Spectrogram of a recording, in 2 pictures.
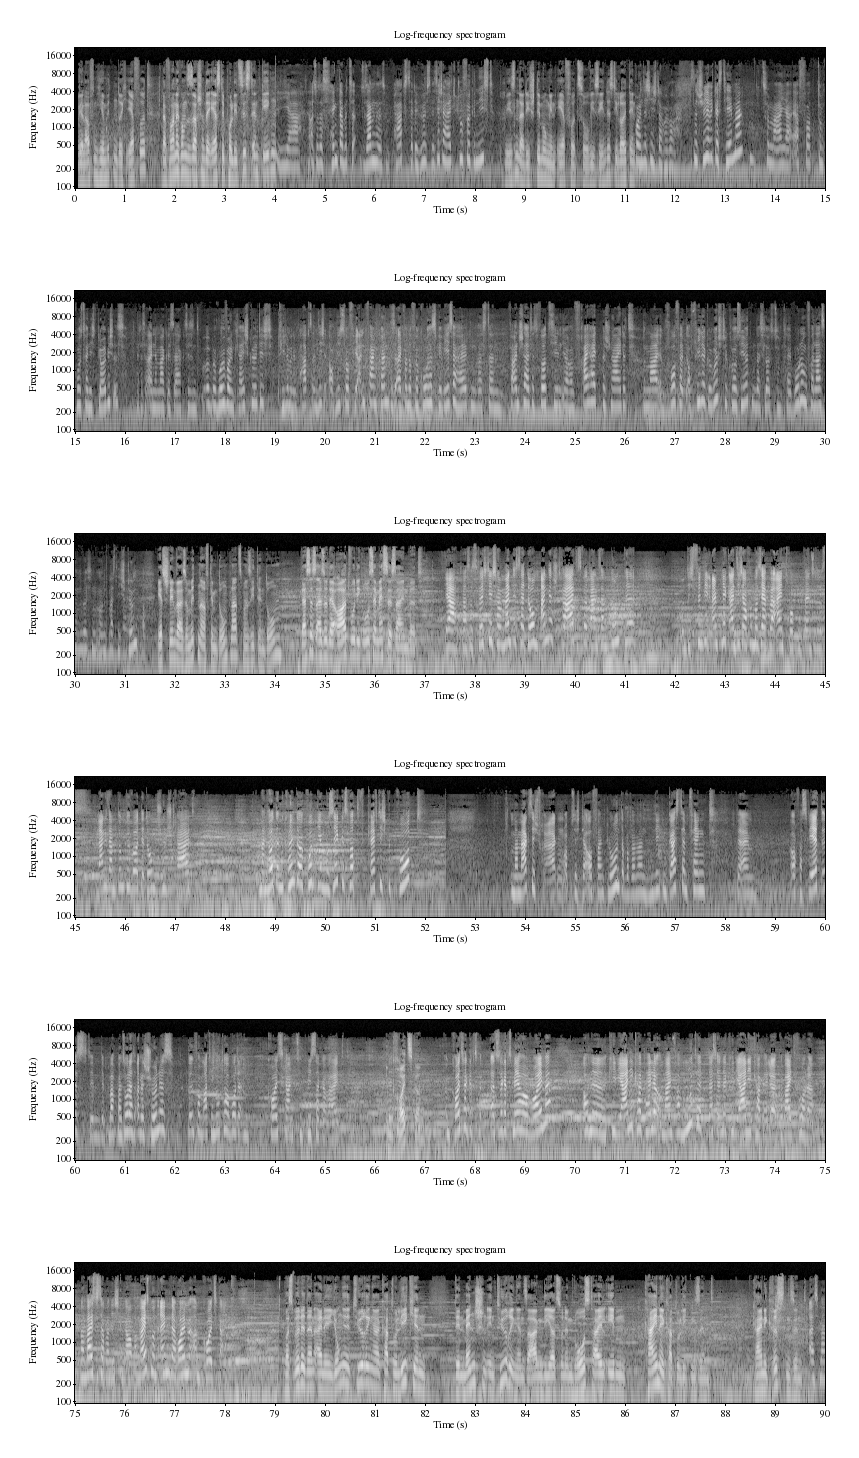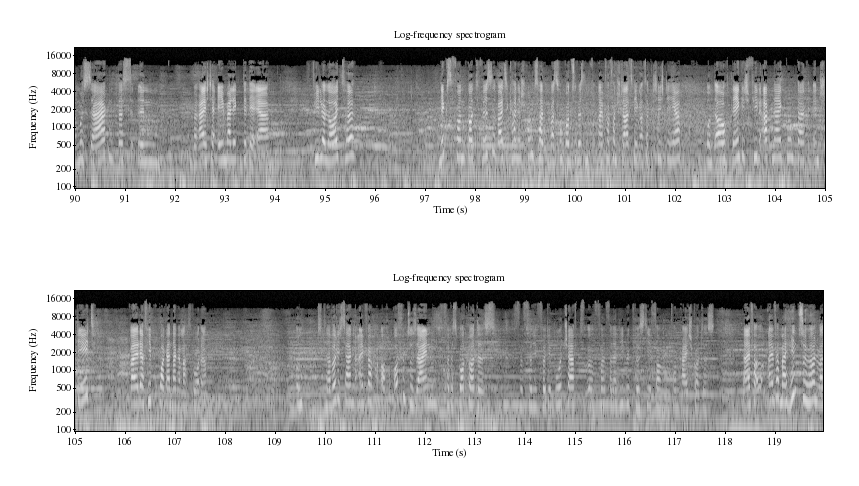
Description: Erfurt: Ein Spaziergang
